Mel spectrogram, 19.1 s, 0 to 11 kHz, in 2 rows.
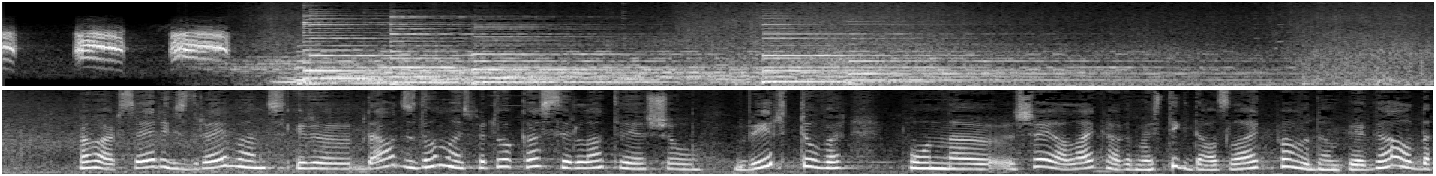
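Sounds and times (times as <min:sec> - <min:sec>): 
crow cawing: 0:00.0 - 0:01.6
rushing surf-like noise with ringing tones: 0:01.4 - 0:11.4
speech: 0:10.1 - 0:19.0.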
